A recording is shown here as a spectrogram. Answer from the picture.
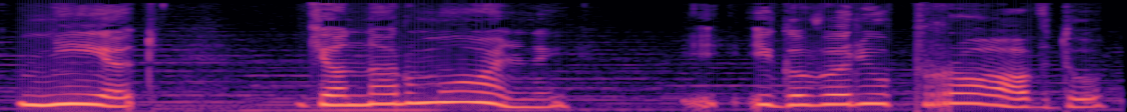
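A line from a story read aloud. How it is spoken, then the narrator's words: Quiet trembling voice. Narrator (Russian): Тихим, дрожащим голосом он ответил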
